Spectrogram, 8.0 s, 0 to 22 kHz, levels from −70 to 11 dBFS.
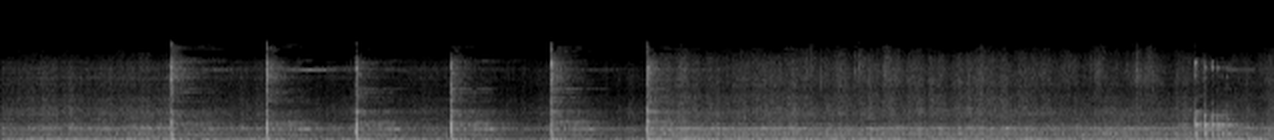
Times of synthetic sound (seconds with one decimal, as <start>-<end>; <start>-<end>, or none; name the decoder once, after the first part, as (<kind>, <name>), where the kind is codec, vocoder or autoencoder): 0.0-3.2 (vocoder, BigVGAN v2)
